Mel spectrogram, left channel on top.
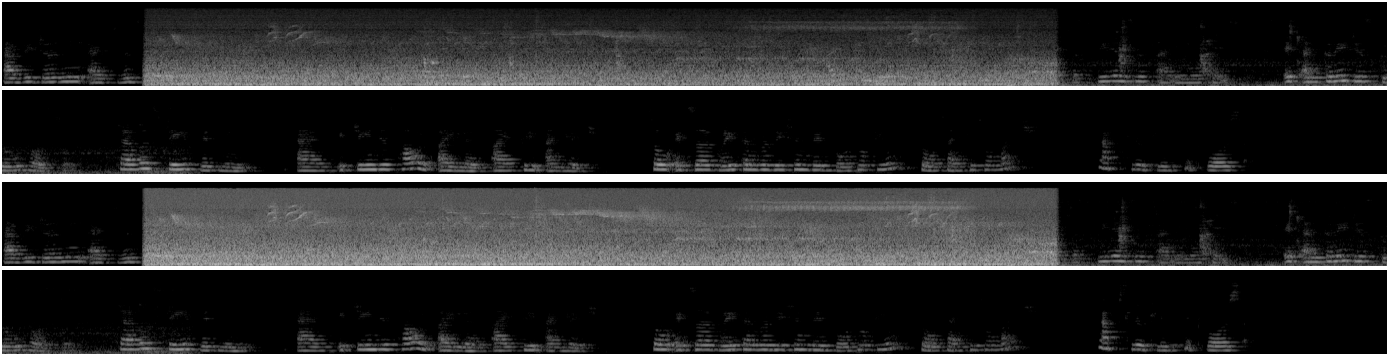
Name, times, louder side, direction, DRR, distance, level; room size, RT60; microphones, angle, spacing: voice 1, 0.0-3.6 4.1-7.7 8.0-9.7 10.0-12.3 12.8-14.6 15.0-16.3 16.8-19.8 20.3-22.8 23.0-24.2, left 1 dB, 20° left, -5 dB, 2.2 m, -42 dB
sound 1, 1.4-10.6, right 7 dB, 50° right, 0.3 m, -25 dB
sound 2, 4.1-15.8, equal, 20° right, 3.0 m, -45 dB
voice 2, 24.8-26.3, right 2 dB, 90° right, 8 dB, 0.8 m, -45 dB
11.0 x 6.4 x 4.1 m, 0.43 s
head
